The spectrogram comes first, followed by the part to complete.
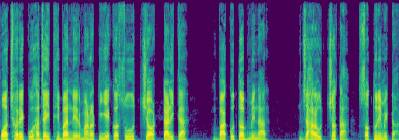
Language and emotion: Odia, neutral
